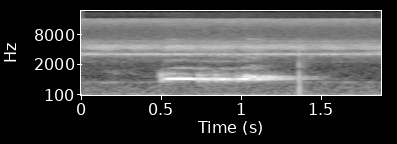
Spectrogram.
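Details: Zebra dove of the katuranggan majapahit type with an unusual voice: one smooth coo, a stuttering start drawn into a steady mid-pitched tone, ending with a click, over a faint constant electrical whine.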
